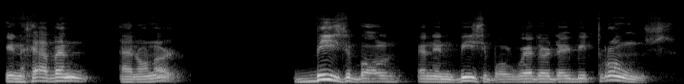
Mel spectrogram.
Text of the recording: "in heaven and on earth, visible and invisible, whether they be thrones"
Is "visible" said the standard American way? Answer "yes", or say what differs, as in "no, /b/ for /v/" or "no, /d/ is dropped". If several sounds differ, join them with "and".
no, /b/ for /v/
